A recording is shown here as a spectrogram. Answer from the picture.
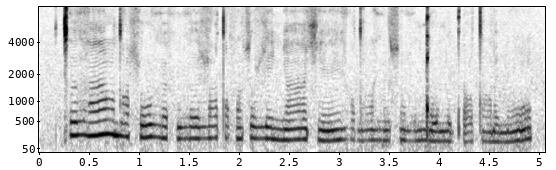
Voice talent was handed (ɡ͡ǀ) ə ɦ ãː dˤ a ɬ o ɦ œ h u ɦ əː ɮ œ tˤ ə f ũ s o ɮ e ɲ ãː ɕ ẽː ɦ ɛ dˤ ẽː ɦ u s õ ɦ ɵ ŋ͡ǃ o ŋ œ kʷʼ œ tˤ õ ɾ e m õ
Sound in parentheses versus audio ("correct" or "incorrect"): incorrect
